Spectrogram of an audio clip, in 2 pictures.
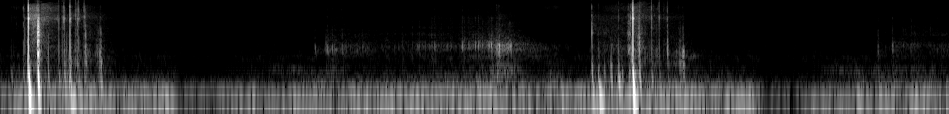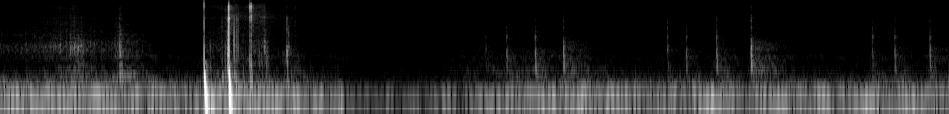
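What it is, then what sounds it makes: Coated canvas slide sandal, tapped and scratched. Long nails and fingertips tap and scratch the coated-canvas strap of an empty Gucci slide sandal made of coated canvas and rubber. Sharp, dry taps land at intervals between stretches of soft, bright scratching, with short clicking strokes near the end over a steady low hum.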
